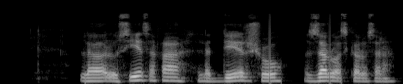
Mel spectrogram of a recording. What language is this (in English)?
Pashto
